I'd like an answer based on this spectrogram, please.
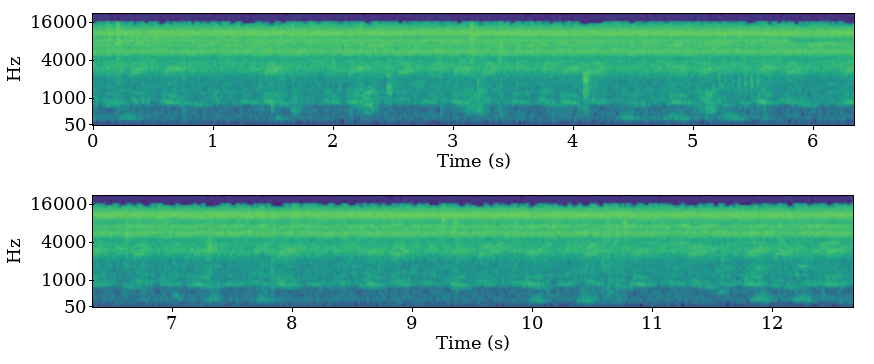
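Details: Night chorus of many frogs, their brief clicking croaks popping up irregularly every second or so, some deep and some higher, over a constant shrill background drone of layered trills.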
